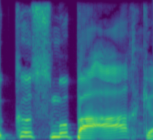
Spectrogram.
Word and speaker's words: Cosmo Paark: Bah oui, pour être précis comme ça dans la musique, hein, du nom de Cosmo Park. Alors bon, pourquoi je le dis comme ça? Ça s'écrit C-O-S-M-O-P-A-A-R-K.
